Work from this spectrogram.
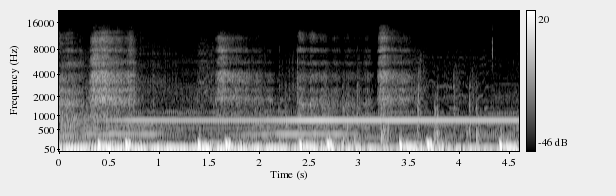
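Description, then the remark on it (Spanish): A heavy heartbeat pounds in steady lub-dub pairs, about six beats, loud over a constant low hum, with faint breathy hiss between thumps and no voices: a person's heart pounding with each step down a staircase. “el corazón me latía con fuerza con cada escalón que bajaba.”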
